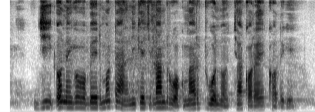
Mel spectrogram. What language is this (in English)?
Luo (Kenya and Tanzania)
